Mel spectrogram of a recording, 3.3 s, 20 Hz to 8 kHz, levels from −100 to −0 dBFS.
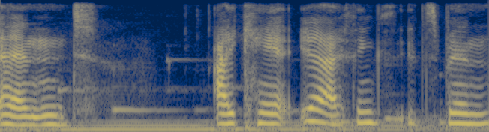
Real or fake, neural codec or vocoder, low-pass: fake; vocoder, 22.05 kHz, 80 mel bands, Vocos; 7.2 kHz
